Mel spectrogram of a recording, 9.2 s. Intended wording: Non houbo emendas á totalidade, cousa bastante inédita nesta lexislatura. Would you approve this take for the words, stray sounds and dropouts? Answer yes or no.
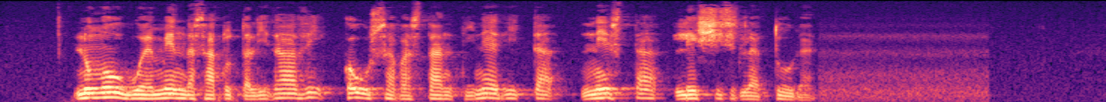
yes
